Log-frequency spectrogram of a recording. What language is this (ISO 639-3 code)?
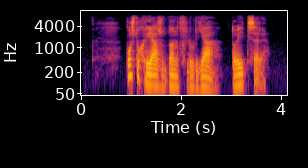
ell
